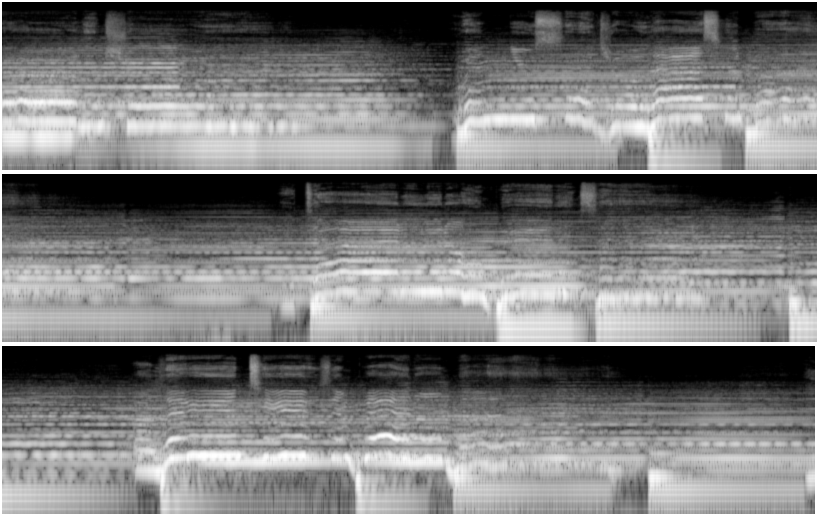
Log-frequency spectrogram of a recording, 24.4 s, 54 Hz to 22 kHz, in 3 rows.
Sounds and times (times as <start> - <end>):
Cello: 0.0 - 24.4.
